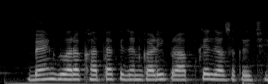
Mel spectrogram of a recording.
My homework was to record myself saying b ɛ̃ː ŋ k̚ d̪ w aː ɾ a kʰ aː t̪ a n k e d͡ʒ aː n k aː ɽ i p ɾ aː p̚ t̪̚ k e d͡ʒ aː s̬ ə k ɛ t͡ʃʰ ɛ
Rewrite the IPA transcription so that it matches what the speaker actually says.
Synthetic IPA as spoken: b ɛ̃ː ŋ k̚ d̪ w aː ɾ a kʰ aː t̪ a k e d͡ʒ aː n k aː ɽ i p ɾ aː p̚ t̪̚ k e d͡ʒ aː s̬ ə k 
